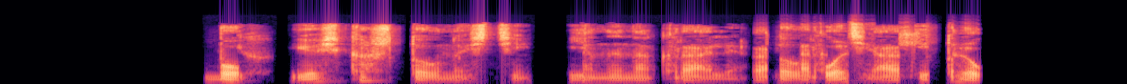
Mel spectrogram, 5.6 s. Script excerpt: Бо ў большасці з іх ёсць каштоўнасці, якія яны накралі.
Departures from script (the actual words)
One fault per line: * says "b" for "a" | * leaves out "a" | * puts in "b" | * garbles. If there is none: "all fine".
* leaves out "ў большасці з"
* leaves out "якія"
* garbles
